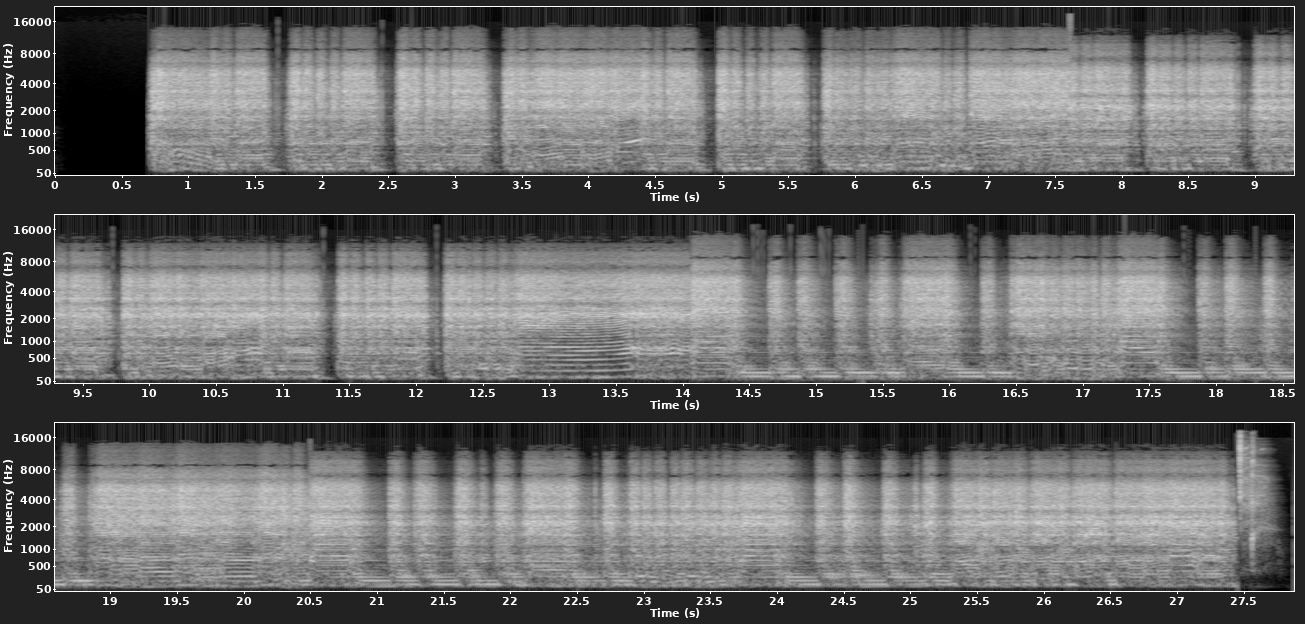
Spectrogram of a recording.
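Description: A dense, loud music recording drenched in plate reverb, its sustained tones smeared into a bright, shimmering wash that runs continuously for the whole passage, with no voices.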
